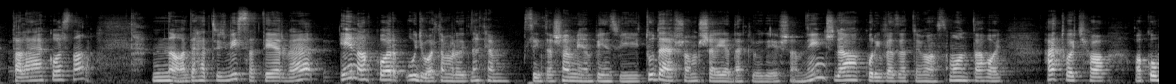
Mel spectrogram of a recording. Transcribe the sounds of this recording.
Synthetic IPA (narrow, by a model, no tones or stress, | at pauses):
t̪ɒlaːlko̞znɒk | nɒd̪ɛɦaːt̪hoɟʋisːɒt̪eːrvɛ | eːnɒkːo̞ɾuːɟʋo̞lt̪ɒmvɛlɛɦo̞ɟnɛkɛmsint̪ɛʃɛmːijɛmpeːɲzyɟit̪ud̪aːʃo̞mʃɛeːrd̪ɛkløːd̪eːʃɛ̰mnint͡ʃd̪ɛzɒkːo̞ɾivɛzɛt̪øːmɒst̪mo̞nt̪ɒɦo̞ɟ | hat̪ho̞chɒː | ko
